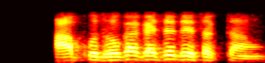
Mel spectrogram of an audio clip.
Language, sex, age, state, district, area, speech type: Urdu, male, 30-45, Bihar, East Champaran, urban, conversation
